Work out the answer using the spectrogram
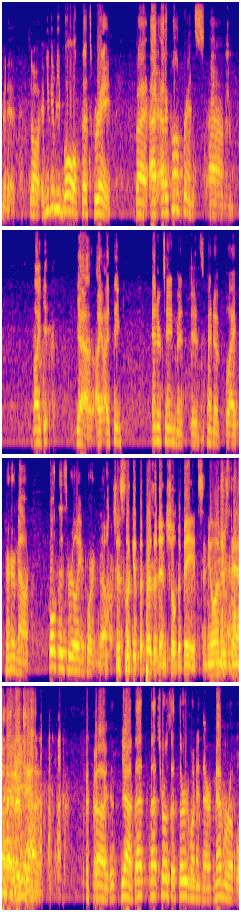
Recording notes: On-site at Connect.tech. We'll be live and on site at Connect.tech in Atlanta Georgia.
